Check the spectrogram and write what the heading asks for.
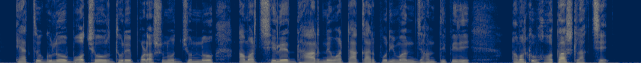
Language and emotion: Bengali, sad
